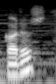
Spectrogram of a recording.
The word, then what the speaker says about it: Chorus: También vimos eh, Corus Chorus, porque supongo que se pronuncia Chorus. Sí. Chorus.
